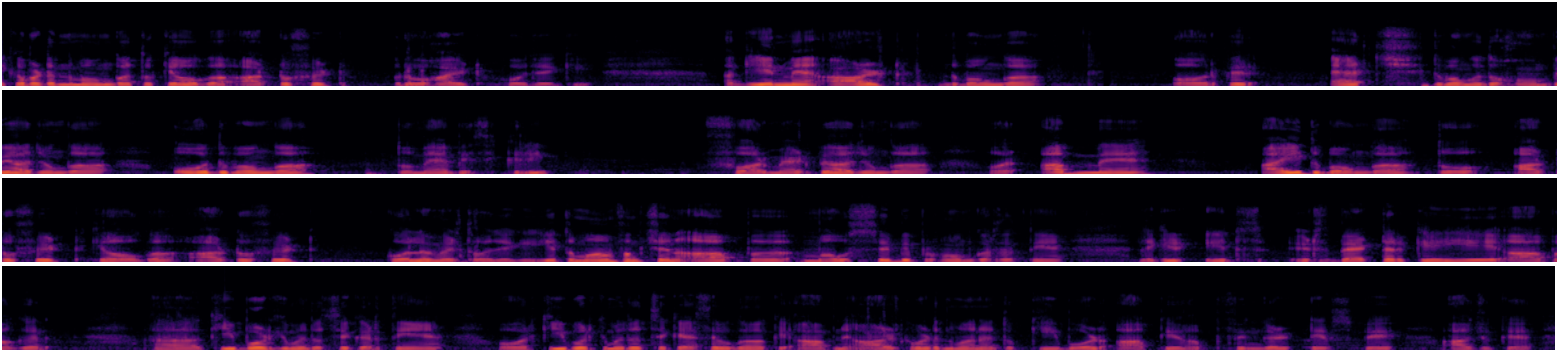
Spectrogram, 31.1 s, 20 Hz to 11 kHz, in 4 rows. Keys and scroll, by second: 0.4 a, 7.0 h, 10.4 o, 14.9 i.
